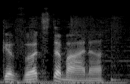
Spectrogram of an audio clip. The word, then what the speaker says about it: Gewürztraminer: Is it the Gerstraminer? – Yeah. That's pretty good. – I don't think that's right. But I think the W should be pronounced as a V, so like Gewürztraminer.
